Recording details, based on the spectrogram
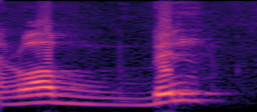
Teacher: تشدید ہے تو ربل تو تھوڑا سا ٹھہر کے پڑھیں گے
